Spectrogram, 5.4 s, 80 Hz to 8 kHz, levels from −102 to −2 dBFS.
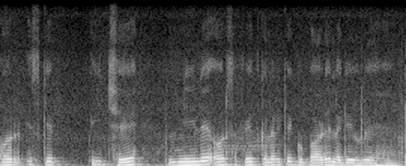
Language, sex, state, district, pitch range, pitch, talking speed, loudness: Hindi, male, Uttar Pradesh, Lucknow, 130-150 Hz, 140 Hz, 135 wpm, -15 LUFS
